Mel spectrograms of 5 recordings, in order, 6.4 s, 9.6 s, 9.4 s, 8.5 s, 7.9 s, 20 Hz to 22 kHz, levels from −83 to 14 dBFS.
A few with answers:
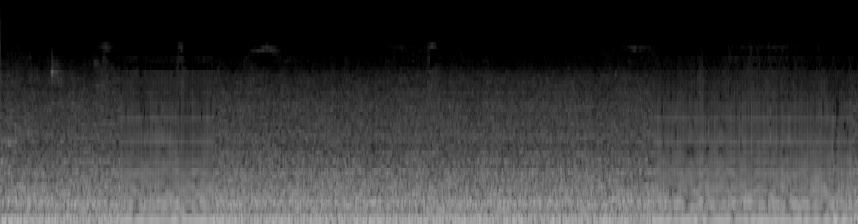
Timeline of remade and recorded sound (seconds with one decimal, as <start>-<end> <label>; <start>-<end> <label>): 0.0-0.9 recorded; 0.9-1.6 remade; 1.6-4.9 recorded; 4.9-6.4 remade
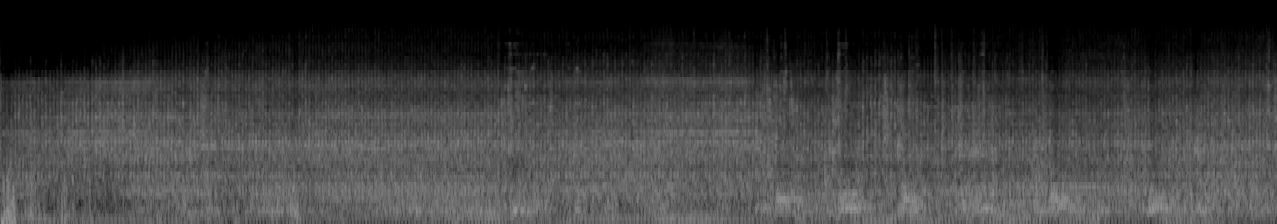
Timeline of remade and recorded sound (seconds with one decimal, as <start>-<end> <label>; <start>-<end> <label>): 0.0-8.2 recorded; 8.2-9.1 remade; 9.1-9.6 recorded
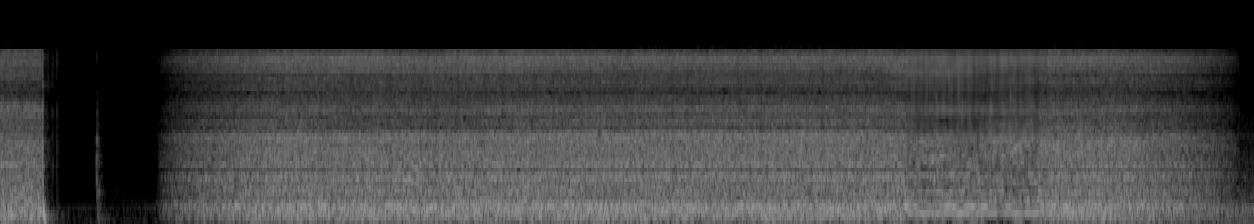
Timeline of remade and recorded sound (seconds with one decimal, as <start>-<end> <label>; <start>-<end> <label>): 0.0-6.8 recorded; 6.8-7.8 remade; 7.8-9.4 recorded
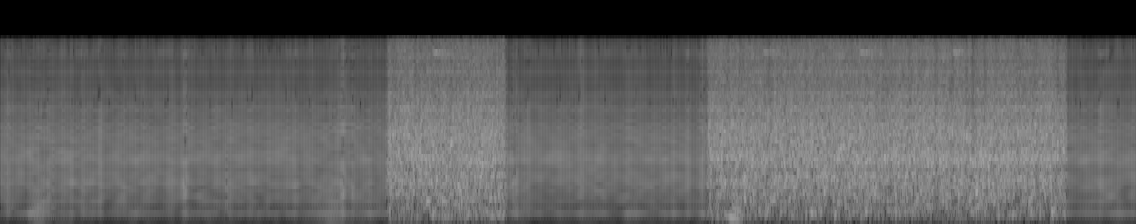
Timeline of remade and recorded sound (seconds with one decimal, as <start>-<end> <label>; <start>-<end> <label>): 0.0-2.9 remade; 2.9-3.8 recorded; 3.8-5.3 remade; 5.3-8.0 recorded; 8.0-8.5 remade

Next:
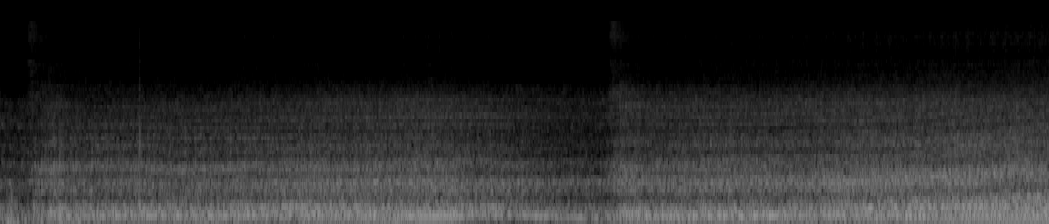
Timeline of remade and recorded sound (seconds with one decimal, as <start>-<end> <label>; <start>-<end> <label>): 0.0-2.2 recorded; 2.2-2.9 remade; 2.9-7.9 recorded

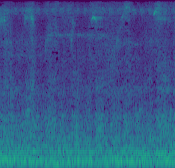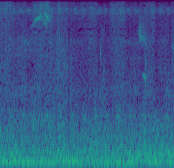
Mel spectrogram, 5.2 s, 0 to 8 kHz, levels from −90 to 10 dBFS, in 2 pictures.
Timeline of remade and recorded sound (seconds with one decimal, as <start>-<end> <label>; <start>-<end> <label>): 0.0-1.5 recorded; 1.5-4.2 remade; 4.2-5.2 recorded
